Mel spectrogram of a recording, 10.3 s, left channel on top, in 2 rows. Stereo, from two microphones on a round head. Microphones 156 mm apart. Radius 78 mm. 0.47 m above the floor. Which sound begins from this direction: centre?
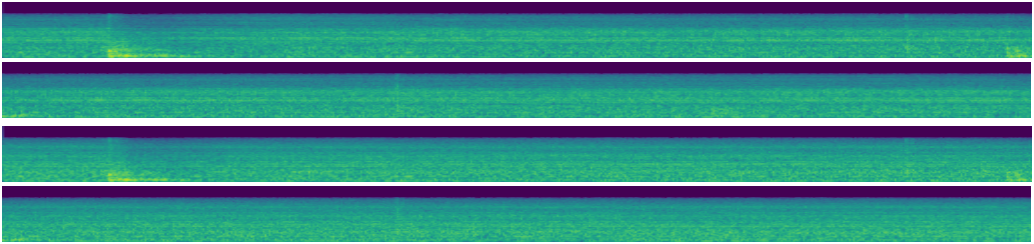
A door slam, at 0.5 s.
